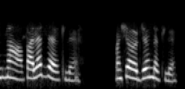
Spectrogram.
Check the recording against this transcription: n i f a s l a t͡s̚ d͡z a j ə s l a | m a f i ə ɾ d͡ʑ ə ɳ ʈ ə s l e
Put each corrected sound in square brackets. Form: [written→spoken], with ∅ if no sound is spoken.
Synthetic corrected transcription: n [i→a] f a [s→∅] l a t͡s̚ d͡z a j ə s l [a→e] | m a [f→ɕ] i ə ɾ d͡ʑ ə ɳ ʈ ə s l e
